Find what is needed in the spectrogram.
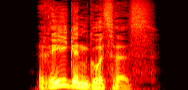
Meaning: genitive singular of Regenguss
- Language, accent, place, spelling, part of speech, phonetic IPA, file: German, Germany, Berlin, Regengusses, noun, [ˈʁeːɡn̩ˌɡʊsəs], De-Regengusses.ogg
